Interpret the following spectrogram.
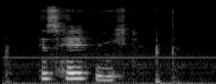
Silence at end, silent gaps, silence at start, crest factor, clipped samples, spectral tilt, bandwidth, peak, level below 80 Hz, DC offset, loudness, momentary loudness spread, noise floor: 0.45 s; none; 0.4 s; 20 dB; under 0.1%; -4 dB/octave; 16.5 kHz; -4 dBFS; -54 dBFS; under 0.1%; -21 LUFS; 23 LU; -45 dBFS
